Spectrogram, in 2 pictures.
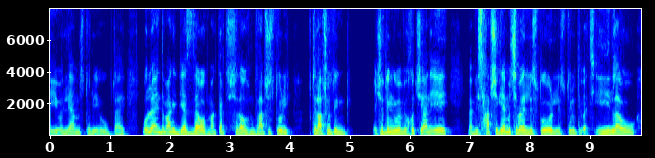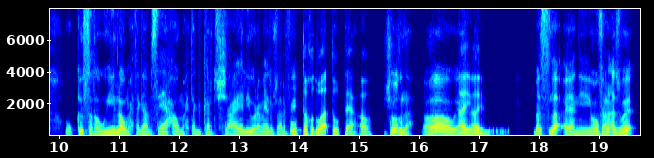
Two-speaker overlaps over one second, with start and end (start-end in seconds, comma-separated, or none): none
